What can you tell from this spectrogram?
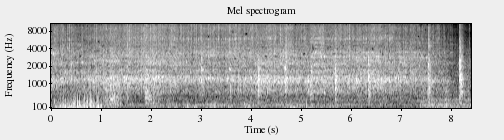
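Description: Small plastic toy helicopter-car pushed back and forth by hand on a concrete ledge, its wheels and gearing whirring steadily, with a few sharp clicks near the end.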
